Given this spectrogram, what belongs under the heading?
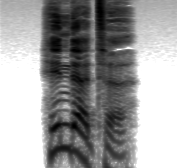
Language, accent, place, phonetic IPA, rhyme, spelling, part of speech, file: German, Germany, Berlin, [ˈhɪndɐtə], -ɪndɐtə, hinderte, verb, De-hinderte.ogg
- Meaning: inflection of hindern: 1. first/third-person singular preterite 2. first/third-person singular subjunctive II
